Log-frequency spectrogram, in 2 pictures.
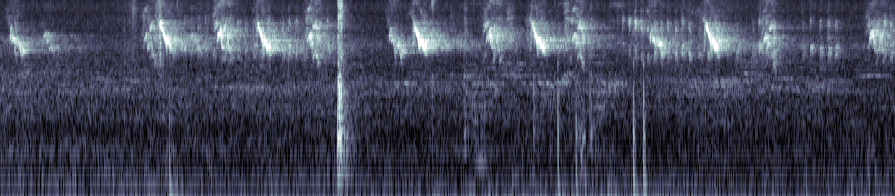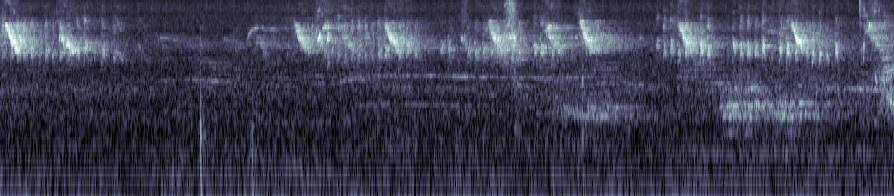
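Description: Small birds chirping faintly, short falling chirps coming in quick runs, with one sharp click about two and a half seconds in.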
